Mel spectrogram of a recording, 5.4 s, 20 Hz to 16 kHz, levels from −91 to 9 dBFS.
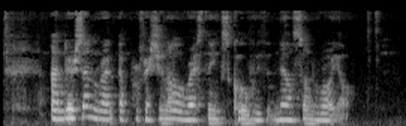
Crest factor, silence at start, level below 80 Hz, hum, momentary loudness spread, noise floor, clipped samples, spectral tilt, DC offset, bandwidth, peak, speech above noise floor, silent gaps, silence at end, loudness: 18 dB; 0.05 s; -58 dBFS; none; 16 LU; -56 dBFS; under 0.1%; -5.5 dB/octave; under 0.1%; 11.5 kHz; -6 dBFS; 33 dB; none; 0.75 s; -24 LUFS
